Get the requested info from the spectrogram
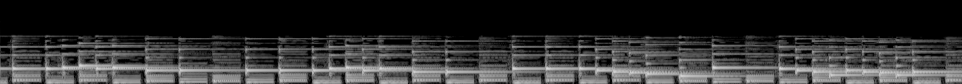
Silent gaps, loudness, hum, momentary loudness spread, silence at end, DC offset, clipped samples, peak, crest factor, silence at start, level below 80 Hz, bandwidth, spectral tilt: none; -19 LUFS; none; 5 LU; 0 s; under 0.1%; under 0.1%; -2 dBFS; 16 dB; 0 s; -34 dBFS; 4 kHz; -12 dB/octave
